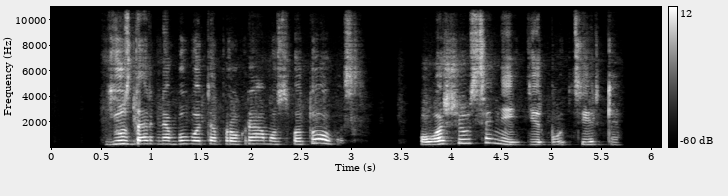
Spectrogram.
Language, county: Lithuanian, Kaunas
